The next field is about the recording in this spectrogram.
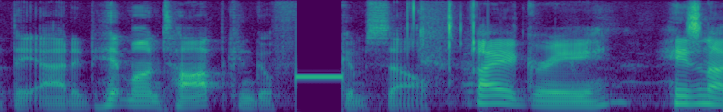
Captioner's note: beep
